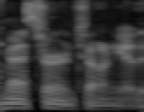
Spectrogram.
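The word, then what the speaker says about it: Mastrantonio: This was Mary Elizabeth Mastriano. I can't say her name. Master Antonio. – Master Antonio. There you go.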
